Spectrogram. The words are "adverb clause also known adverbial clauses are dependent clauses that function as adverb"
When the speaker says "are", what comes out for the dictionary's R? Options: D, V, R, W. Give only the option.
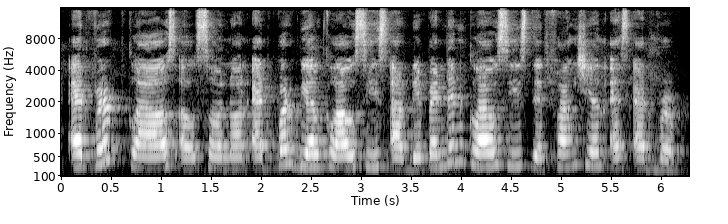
R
